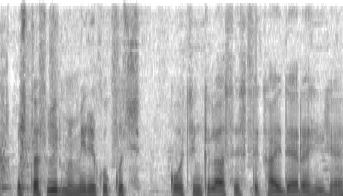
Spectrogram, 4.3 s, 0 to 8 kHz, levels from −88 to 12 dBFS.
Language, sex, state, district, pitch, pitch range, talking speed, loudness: Hindi, male, Uttar Pradesh, Budaun, 145 Hz, 125-150 Hz, 180 wpm, -20 LUFS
